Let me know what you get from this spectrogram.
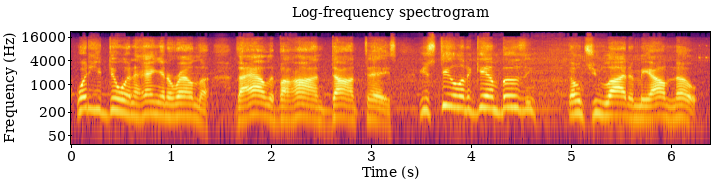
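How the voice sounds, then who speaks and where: An actor playing a weary, gruff police detective in a horror audio drama, with a wry, guarded, commanding manner. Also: male voice, on the high side, very animated, normal speed, fairly bright tone, a little hiss or hum.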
